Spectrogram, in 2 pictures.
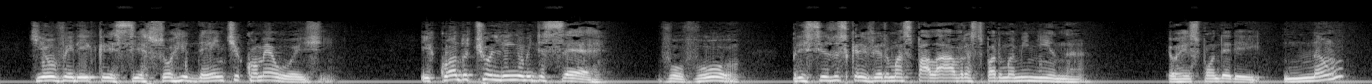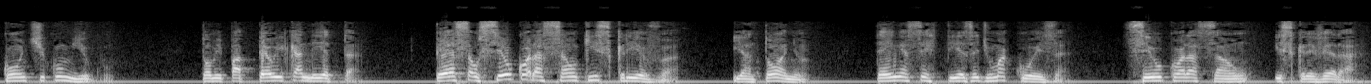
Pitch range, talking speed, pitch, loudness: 120-165 Hz, 105 wpm, 140 Hz, -10 LUFS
